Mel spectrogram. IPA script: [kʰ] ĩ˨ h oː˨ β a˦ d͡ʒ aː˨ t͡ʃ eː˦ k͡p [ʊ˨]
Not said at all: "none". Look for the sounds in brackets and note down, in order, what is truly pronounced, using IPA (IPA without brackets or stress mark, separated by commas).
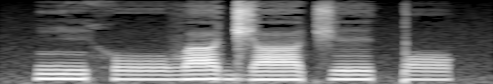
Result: ŋ, ɔ˨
